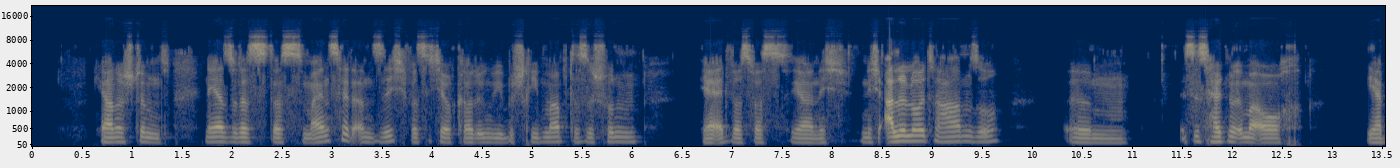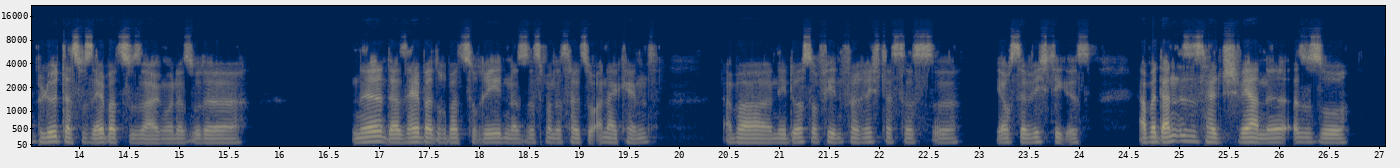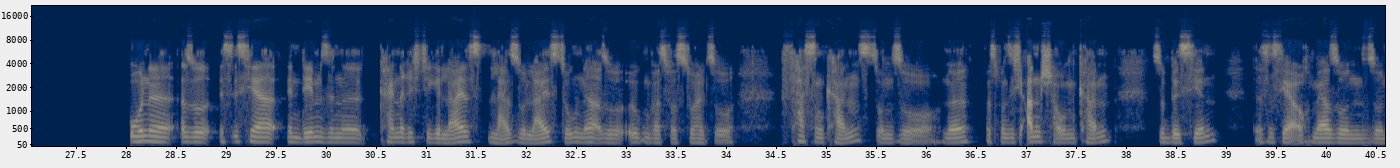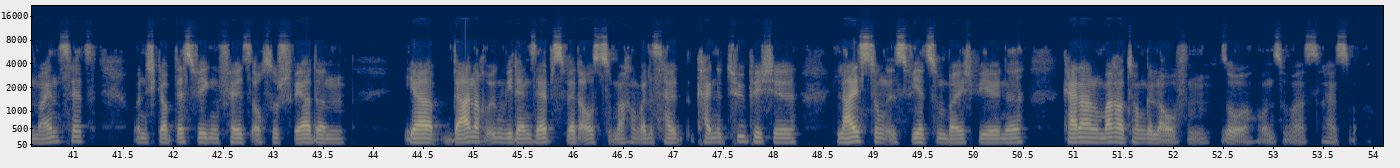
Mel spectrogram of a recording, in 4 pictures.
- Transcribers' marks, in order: none
- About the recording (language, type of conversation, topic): German, advice, Wie finde ich meinen Selbstwert unabhängig von Leistung, wenn ich mich stark über die Arbeit definiere?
